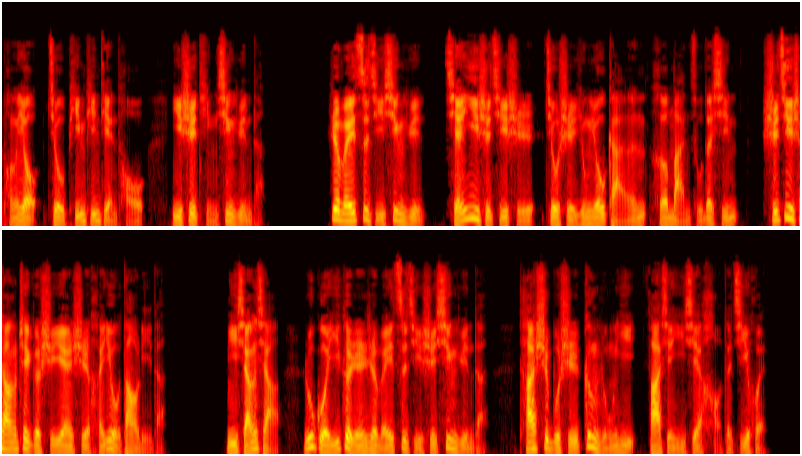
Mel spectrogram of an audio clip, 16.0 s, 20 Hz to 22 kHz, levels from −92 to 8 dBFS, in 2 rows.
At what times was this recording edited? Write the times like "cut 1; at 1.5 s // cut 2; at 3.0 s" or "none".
cut 1; at 3.1 s // cut 2; at 7.5 s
